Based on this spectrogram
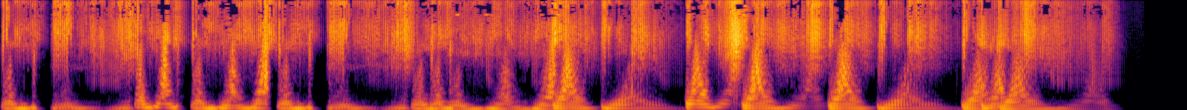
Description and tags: Neuro Bass by Sec.Lab
dark, Neurofunk, Jungle, synth, Bass, Neuro, dnb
